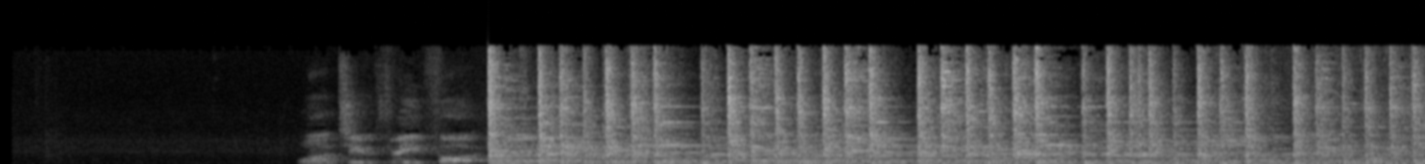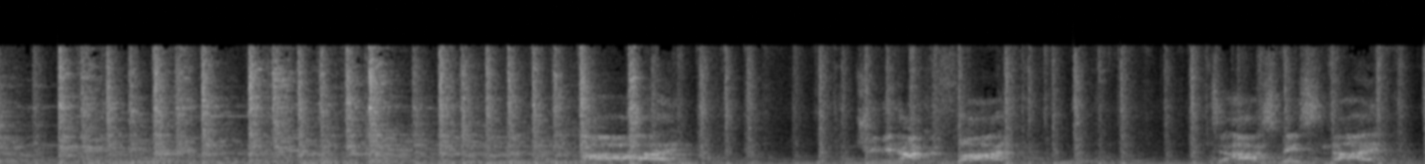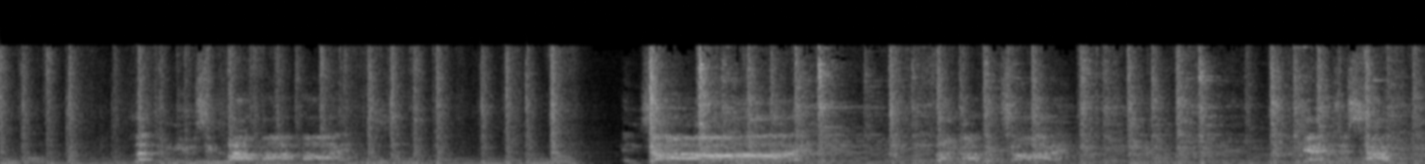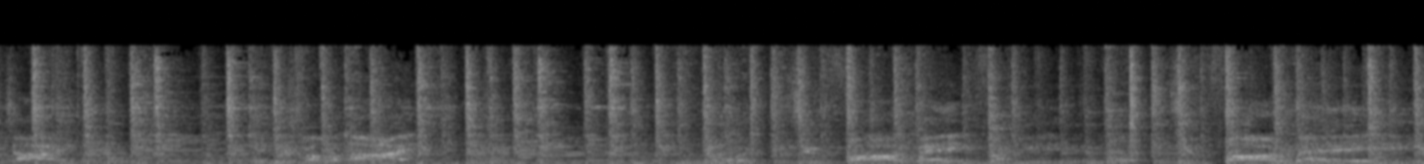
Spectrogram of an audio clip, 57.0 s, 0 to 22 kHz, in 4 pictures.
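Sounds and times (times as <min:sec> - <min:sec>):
acoustic guitar strumming: 0:04.9 - 0:56.9
electric bass guitar: 0:04.9 - 0:56.9
man singing: 0:20.0 - 0:21.2, 0:22.8 - 0:24.5, 0:26.4 - 0:28.2, 0:29.8 - 0:32.4, 0:34.7 - 0:36.9, 0:37.6 - 0:39.4, 0:41.4 - 0:43.8, 0:45.2 - 0:47.3, 0:49.4 - 0:56.9.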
